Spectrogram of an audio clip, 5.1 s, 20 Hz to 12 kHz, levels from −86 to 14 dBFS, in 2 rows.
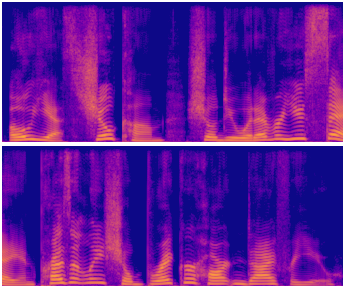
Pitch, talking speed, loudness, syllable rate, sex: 250 Hz, 225 wpm, -18 LUFS, 4.8 syllables/s, female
